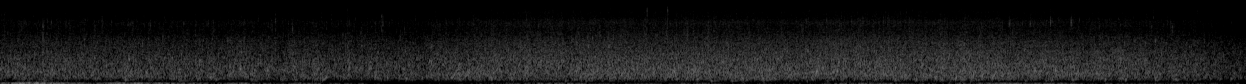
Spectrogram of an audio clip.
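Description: Shallow creek water flowing and rippling over stones, a steady rushing that fades out at the very end.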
